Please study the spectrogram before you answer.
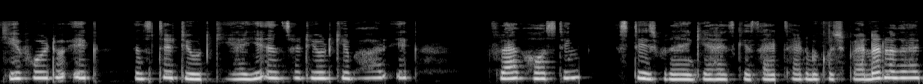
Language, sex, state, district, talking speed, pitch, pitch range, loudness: Hindi, female, Jharkhand, Palamu, 160 wpm, 270 Hz, 240-295 Hz, -17 LUFS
